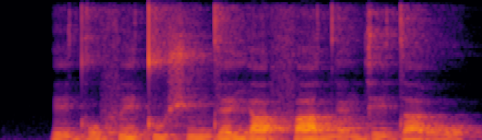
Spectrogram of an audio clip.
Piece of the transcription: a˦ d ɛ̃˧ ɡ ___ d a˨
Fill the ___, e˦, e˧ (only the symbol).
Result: e˧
